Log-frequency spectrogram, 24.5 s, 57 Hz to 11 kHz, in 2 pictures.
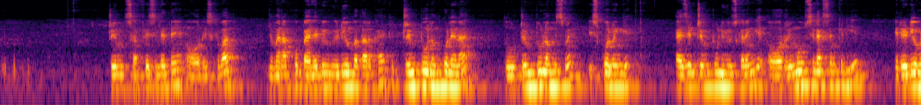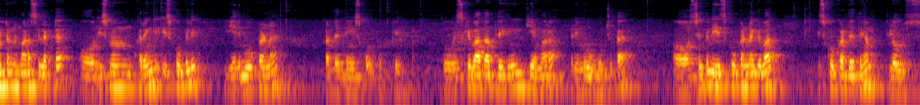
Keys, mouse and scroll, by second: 17.9 middle click, 19.9 scroll down 1, 20.9 middle click, 22.5 scroll up 1, 23.1 middle click.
